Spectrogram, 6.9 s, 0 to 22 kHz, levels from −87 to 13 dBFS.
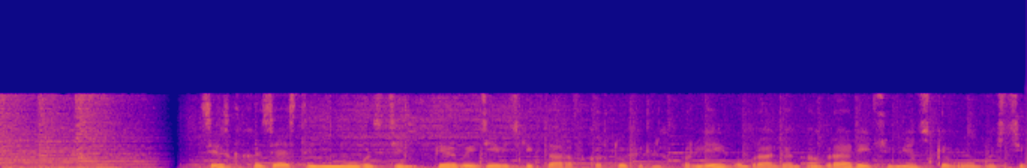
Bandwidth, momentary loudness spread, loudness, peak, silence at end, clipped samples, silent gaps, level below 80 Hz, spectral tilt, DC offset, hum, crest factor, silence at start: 10 kHz; 9 LU; -20 LUFS; -6 dBFS; 0 s; under 0.1%; none; -42 dBFS; -5.5 dB/octave; under 0.1%; none; 14 dB; 0 s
